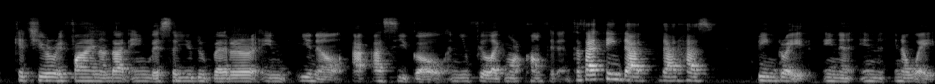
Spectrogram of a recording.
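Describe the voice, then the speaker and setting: A woman's very deep, low voice in a strong Spanish accent, fairly quick, with ordinary pitch variation. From Dominican Republic. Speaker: architect and author. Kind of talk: interview conversation. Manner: halting.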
